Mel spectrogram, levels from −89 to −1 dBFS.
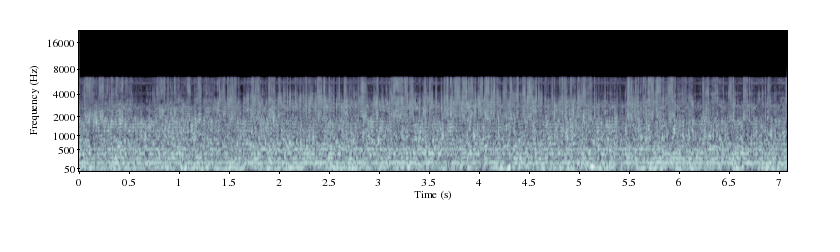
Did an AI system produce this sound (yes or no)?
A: yes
